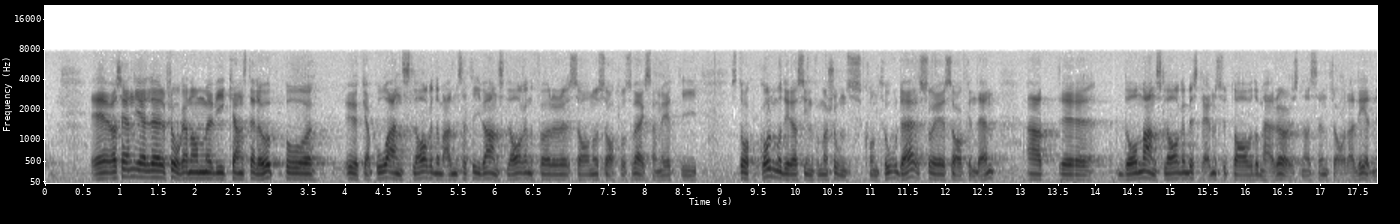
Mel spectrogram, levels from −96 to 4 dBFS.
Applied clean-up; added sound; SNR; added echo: none; none; none; none.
